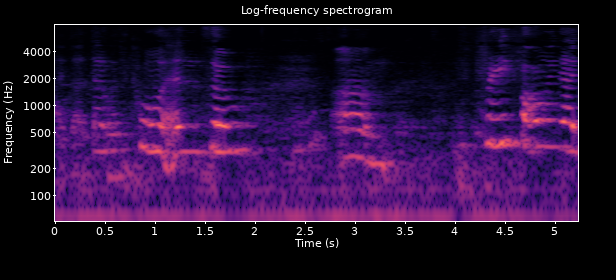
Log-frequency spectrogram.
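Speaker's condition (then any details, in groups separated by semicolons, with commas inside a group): Cerebral palsy; spastic quadriplegia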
